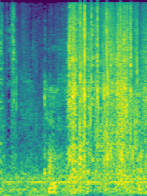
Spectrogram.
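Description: Paper food wrapper crinkling and rustling as a hand takes hold of a taco and pulls it out, starting about halfway in.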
